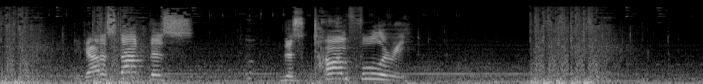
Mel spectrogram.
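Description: A gun fires with loud bursts.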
